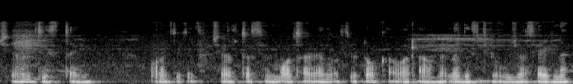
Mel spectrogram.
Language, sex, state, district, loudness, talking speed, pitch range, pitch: Marathi, male, Maharashtra, Aurangabad, -20 LUFS, 125 wpm, 110-125 Hz, 115 Hz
